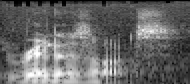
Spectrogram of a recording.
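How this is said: It is said with an American pronunciation. "Americans say"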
